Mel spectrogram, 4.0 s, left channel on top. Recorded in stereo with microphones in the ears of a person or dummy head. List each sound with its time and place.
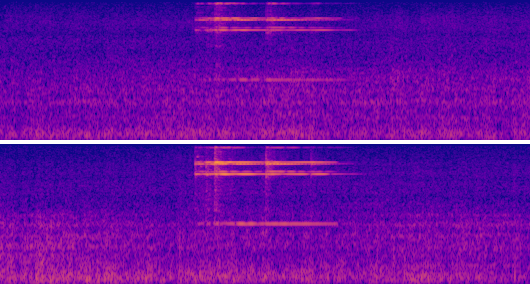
1.5 s a doorbell: 65° right (ahead or behind), 3 m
